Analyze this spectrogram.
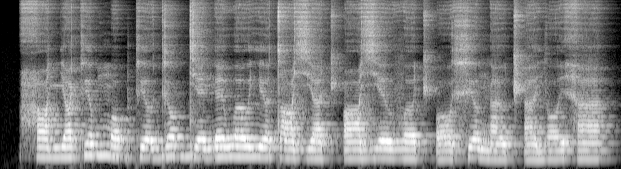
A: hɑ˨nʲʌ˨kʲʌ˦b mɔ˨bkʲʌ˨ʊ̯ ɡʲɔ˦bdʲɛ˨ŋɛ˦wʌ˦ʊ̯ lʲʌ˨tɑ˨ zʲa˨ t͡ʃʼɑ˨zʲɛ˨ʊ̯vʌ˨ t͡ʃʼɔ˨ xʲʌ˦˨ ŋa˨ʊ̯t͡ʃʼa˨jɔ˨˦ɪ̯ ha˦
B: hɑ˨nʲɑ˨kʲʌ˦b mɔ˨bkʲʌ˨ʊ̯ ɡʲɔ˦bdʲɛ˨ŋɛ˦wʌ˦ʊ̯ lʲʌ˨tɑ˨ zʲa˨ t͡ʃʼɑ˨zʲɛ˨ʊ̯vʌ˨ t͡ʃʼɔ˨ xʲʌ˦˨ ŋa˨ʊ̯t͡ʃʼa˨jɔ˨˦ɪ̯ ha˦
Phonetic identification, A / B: B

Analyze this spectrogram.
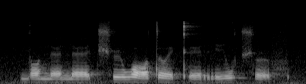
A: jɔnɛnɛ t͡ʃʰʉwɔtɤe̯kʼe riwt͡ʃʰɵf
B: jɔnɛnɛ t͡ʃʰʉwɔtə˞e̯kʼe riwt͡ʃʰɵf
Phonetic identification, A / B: A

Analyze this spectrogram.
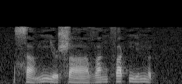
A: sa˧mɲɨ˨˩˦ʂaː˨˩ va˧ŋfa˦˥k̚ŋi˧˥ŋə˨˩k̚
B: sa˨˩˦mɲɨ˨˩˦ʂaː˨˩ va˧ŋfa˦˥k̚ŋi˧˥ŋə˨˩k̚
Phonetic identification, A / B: B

